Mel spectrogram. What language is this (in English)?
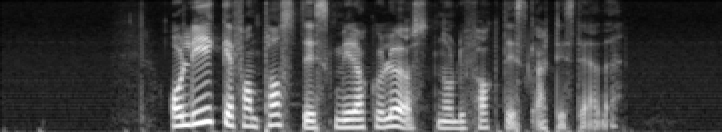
Norwegian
